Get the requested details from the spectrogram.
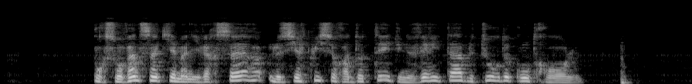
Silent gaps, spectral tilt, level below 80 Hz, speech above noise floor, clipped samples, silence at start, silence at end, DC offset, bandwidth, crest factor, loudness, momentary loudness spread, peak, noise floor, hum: none; -5.5 dB/octave; -50 dBFS; 45 dB; under 0.1%; 0.95 s; 0.65 s; under 0.1%; 7.6 kHz; 20 dB; -22 LUFS; 11 LU; -4 dBFS; -67 dBFS; none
